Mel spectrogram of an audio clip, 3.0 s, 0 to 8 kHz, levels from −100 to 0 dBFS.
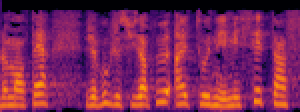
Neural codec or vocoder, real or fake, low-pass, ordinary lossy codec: none; real; 7.2 kHz; MP3, 24 kbps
